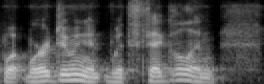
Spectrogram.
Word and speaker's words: Phiggle: So taking that personal health agency and having organizations like what we're doing with Figgle, and Figgle is spelled PHIGGLE, and that PHI is intentional because the PHI and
